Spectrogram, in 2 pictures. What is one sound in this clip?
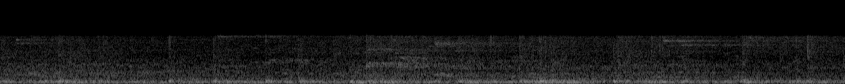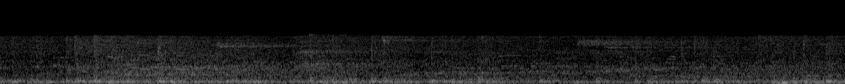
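Basketballs bounce on a hard court in a large echoing hall.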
